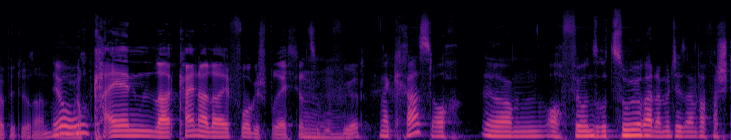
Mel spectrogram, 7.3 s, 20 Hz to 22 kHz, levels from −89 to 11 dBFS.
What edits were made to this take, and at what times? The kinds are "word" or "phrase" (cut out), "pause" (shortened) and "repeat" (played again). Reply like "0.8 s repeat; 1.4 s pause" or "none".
3.7 s pause; 4.3 s word

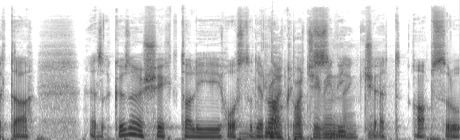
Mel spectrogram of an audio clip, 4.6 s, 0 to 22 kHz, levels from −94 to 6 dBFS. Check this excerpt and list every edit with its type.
2.6 s word

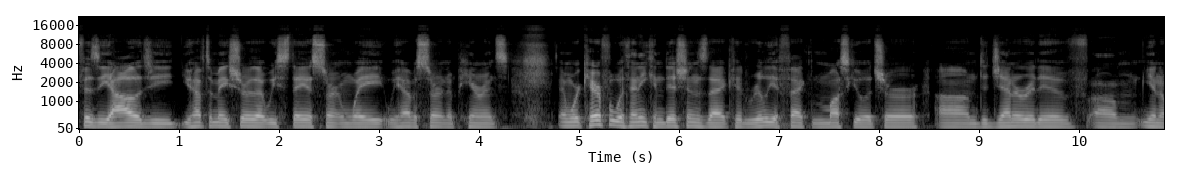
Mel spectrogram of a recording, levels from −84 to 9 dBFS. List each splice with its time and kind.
8.5 s pause

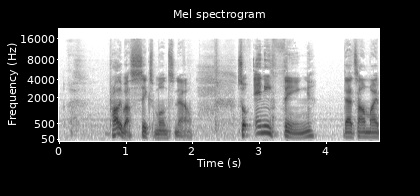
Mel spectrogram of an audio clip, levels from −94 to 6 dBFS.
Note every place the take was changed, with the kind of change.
none

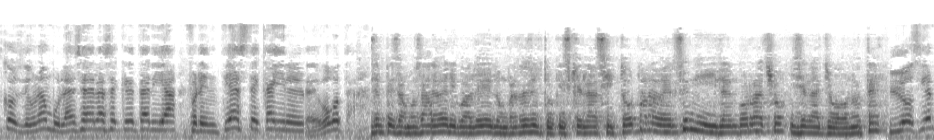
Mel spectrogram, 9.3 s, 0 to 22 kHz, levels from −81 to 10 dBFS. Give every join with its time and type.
3.0 s word; 4.3 s word

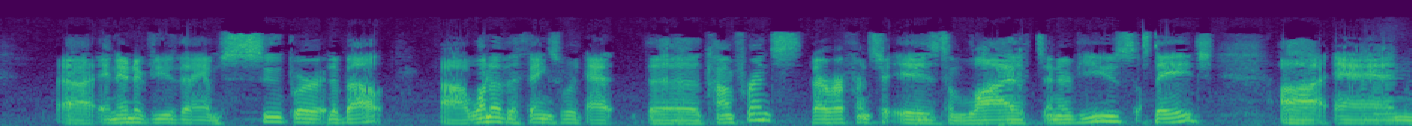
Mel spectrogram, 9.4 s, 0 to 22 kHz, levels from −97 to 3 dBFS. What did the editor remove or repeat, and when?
1.3 s word; 2.2 s word; 3.9 s word; 4.7 s word; 5.4 s word; 5.9 s word; 6.3 s word; 6.9 s word; 7.6 s word

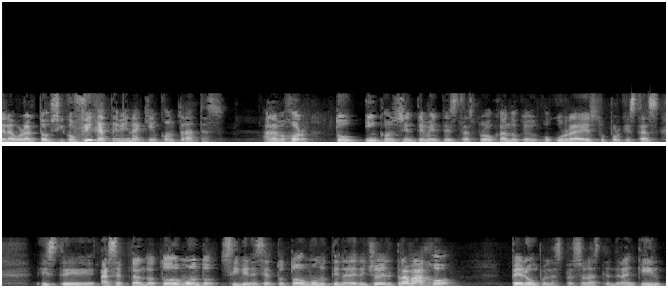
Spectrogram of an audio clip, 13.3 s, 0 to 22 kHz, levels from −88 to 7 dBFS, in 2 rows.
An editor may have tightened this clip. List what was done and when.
12.0 s word

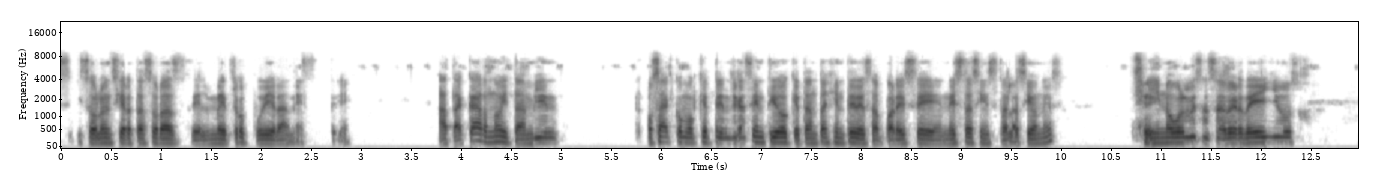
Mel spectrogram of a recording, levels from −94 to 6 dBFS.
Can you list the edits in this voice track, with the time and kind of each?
none

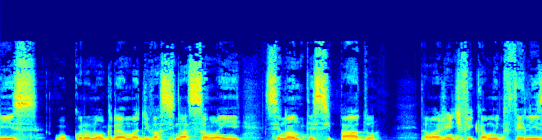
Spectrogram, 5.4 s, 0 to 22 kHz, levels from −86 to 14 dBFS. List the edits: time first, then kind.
none

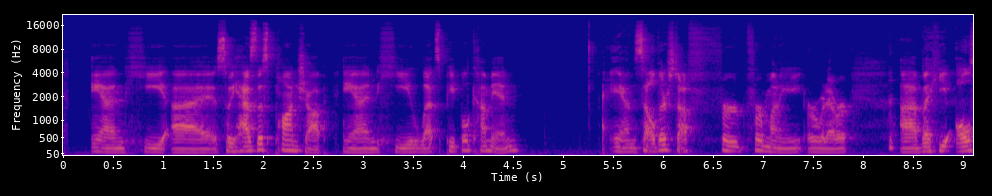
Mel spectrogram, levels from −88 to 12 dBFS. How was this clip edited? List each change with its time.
2.8 s pause

